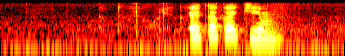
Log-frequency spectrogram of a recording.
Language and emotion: Russian, neutral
